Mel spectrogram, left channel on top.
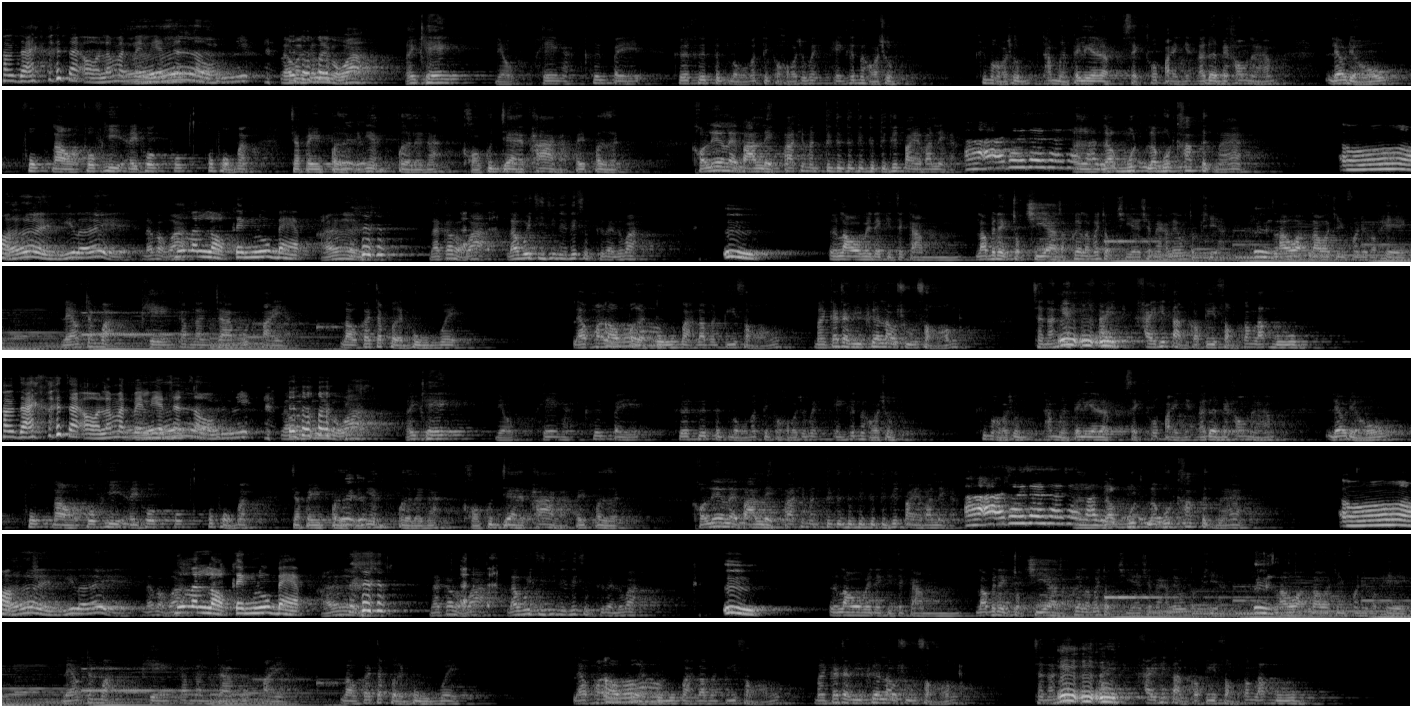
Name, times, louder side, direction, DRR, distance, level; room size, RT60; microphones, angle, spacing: voice 1, 0.0-3.3 17.5-17.7 23.7-25.4 27.5-28.3 29.9-31.2 31.6-32.1 35.4-35.8 40.7-40.9 48.3-48.9 52.8-53.4, right 3 dB, 45° right, 0.9 m, -25 dB
voice 2, 1.0-2.2 2.8-3.8 4.0-4.6 4.9-6.4 6.7-9.0 9.8-13.9 14.3-20.3 21.0-23.6 24.8-26.6 28.2-30.1 31.4-31.9 32.5-34.6 36.4-40.4 40.9-42.3 42.9-45.2 45.6-46.9 48.0-50.1 50.4-51.9 52.6-53.0 53.2-55.4, left 2 dB, 65° left, 1.5 m, -33 dB
sound 1, 38.5-45.7, right 1 dB, ahead, 1.2 m, -38 dB
23.0 x 21.0 x 9.5 m
head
